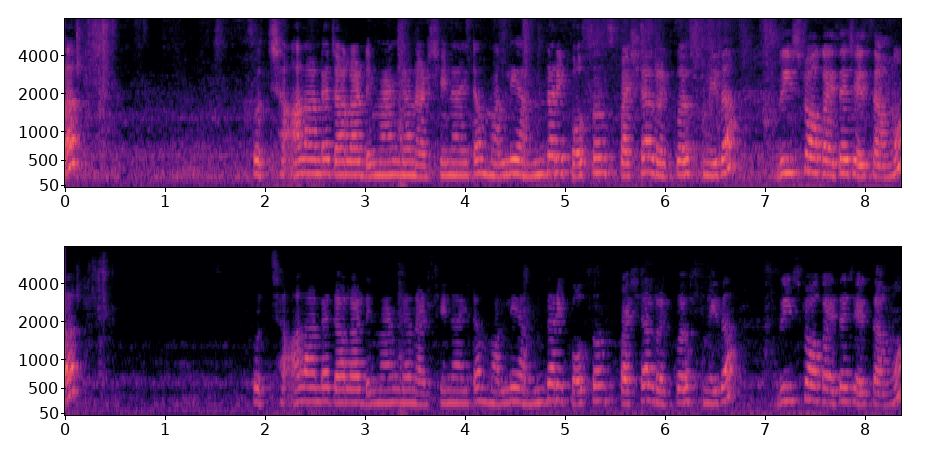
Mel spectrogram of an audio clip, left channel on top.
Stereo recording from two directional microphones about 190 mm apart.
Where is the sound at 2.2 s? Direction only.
25° left (ahead or behind).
